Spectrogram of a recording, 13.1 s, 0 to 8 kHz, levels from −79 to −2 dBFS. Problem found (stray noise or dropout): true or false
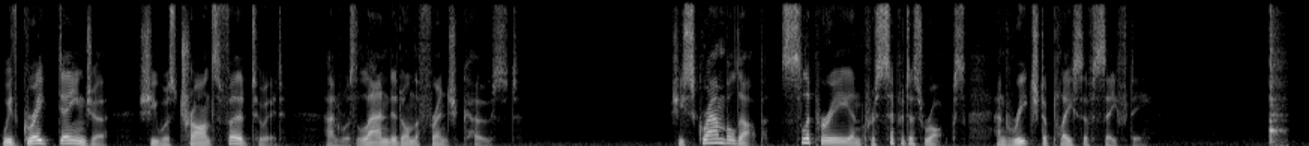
true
